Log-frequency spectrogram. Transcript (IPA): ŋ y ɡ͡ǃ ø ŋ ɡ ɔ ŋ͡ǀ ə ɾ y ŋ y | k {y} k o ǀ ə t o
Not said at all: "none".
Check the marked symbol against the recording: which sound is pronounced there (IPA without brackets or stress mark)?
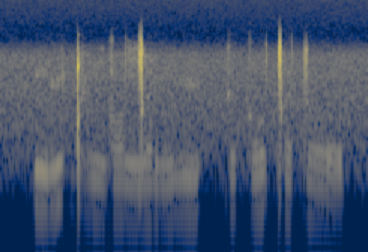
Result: ø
